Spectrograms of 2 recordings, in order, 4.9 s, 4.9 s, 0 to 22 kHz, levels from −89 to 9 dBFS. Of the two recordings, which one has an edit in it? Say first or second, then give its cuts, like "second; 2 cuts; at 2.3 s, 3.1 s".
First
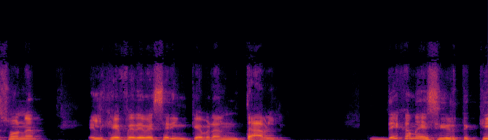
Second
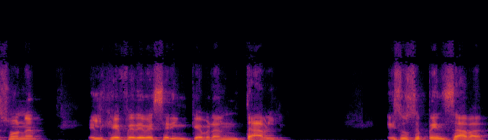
first; 1 cut; at 3.6 s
